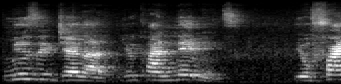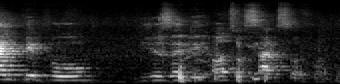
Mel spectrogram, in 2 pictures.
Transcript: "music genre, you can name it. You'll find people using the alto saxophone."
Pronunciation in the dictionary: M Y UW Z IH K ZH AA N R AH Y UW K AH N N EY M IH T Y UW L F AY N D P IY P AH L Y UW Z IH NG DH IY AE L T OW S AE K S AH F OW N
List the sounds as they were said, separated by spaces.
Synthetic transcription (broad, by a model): M Y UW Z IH K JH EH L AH Y UW K AH N L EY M IH T Y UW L F AY N D P IY P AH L Y UW Z IH NG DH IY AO T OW S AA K S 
